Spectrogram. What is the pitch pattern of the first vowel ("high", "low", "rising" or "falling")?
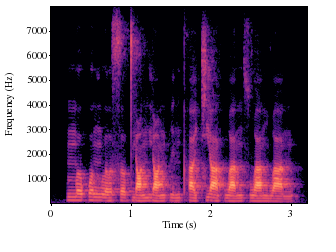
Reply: high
